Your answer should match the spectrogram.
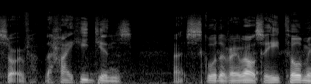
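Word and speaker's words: Škoda: Yes, thank you very much indeed to Skoda, as we determined last night was the correct pronunciation.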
